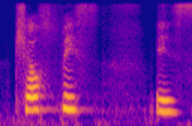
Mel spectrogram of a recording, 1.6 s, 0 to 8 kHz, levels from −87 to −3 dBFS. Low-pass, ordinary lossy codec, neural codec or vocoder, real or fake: 7.2 kHz; none; codec, 16 kHz in and 24 kHz out, 0.4 kbps, LongCat-Audio-Codec, four codebook decoder; fake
